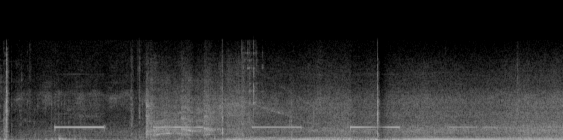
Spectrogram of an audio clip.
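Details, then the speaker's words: Honda cold start after engine reassembly, previously slow to start and erratic when cold: chime beeps, brief cranking, catches at once, revs up then gradually lowers rpm to a steady, even idle; now normal. "Agora, ó, ele acelerou, normal, que nem tudo Honda. E agora ele vai baixando a rotação gradativamente. Como tem que ser."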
